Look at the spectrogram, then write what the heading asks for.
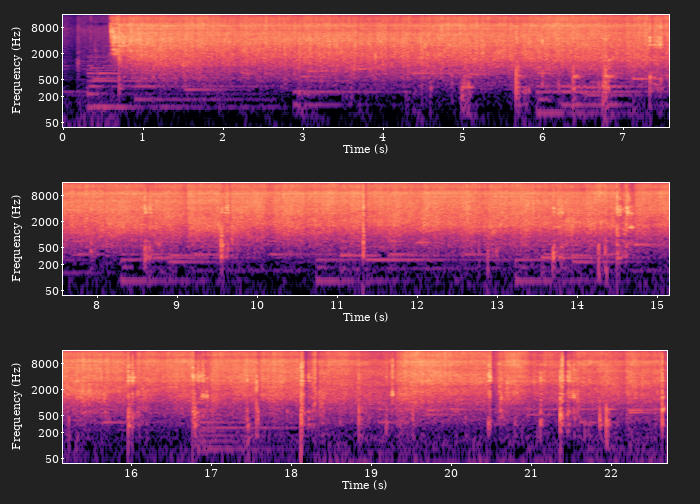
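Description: Marinated snake pieces frying in hot oil in a wok. The sizzle starts suddenly about half a second in, as they go into the oil, and carries on steadily while a metal spatula stirs them, clicking and scraping against the pan.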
